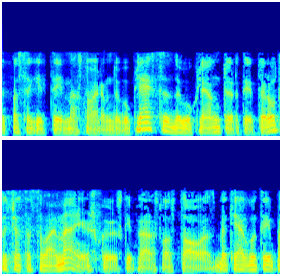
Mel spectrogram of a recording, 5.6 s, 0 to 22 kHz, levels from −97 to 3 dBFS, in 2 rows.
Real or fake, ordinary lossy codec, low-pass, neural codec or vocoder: real; AAC, 24 kbps; 5.4 kHz; none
